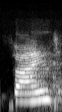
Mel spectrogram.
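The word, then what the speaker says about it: science: साइंस में यहाँ पर जो सी है वो साइलेंट है, चुप है।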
